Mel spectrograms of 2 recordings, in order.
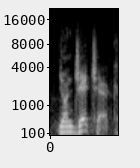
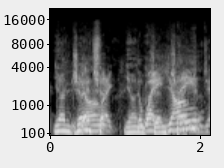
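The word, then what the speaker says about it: Jędrzejczyk: Jonjecek. – Jonjecek. – Like young Jamie? – No. Like Y-U-N.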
